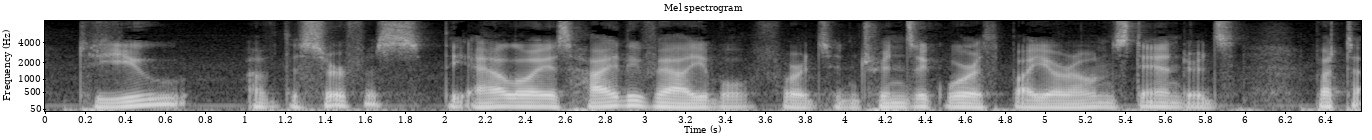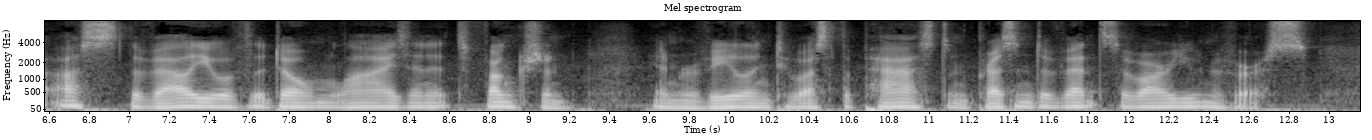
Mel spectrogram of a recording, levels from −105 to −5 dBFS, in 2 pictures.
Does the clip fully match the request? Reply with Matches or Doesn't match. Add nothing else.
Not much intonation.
Matches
